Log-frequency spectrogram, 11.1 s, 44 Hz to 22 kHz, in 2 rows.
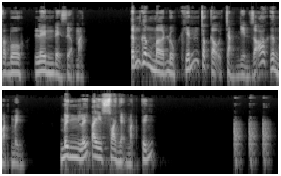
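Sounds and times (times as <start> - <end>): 
speech: 0.0 - 1.7, 2.6 - 6.0, 6.7 - 8.7
knocking on a wooden bathroom door: 10.2 - 11.0.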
